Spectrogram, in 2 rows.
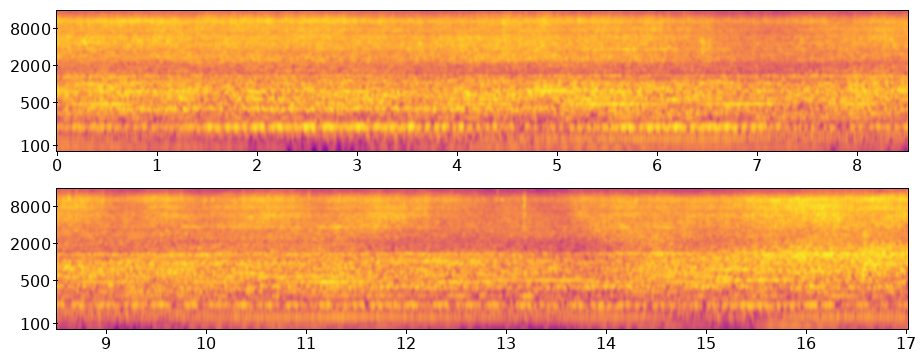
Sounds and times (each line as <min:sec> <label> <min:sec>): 0:00.0 man mowing a lawn on a tractor 0:17.0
